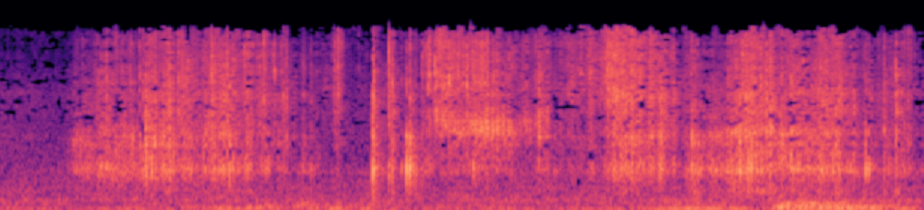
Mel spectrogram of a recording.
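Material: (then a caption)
Soap. Both hands grab hollow, two-tone curls of dry orange and white soap from a wooden table and crush them in their fists. The result is dense, bright crunching and crackling in rapid, uneven bursts, with a few sharper snaps and a quiet start.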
